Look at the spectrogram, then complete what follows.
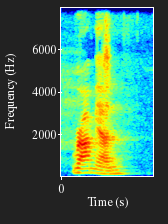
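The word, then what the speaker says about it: ramyeon: So it's ramen. The Americans pronounce it ramen, R-A-M-E-N, but Koreans pronounce it ramyun.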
